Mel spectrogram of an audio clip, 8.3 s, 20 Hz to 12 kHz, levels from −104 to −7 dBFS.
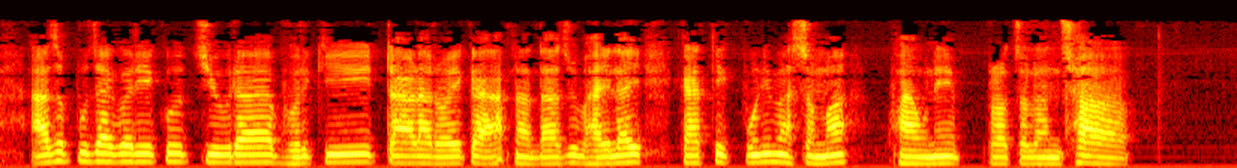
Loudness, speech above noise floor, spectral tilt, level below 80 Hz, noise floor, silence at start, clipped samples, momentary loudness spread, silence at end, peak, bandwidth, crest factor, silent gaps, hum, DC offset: -28 LUFS; 34 dB; -5 dB/octave; -64 dBFS; -62 dBFS; 0 s; under 0.1%; 5 LU; 0.75 s; -6 dBFS; 8 kHz; 22 dB; none; none; under 0.1%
